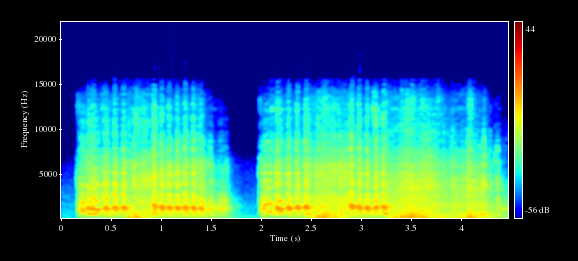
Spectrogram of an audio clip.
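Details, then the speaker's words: 1989 Kawasaki ZX-10 (ZX1000) with Keihin carbs, on the enricher and smelling extremely rich, gives two short bursts of uneven firing that die each time when throttle is given; the carb slow circuit is suspected. "as soon as you get into this thing at all it just dies that's slow circuit"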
